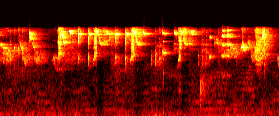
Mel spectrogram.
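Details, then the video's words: Caged long-tailed shrike, billed as a contest-cage champion, delivers harsh squawky chatter mixed with quick, high trilled runs and scratchy notes in varied short phrases, with one brief gap. "Burung kicau raja gantangan | Pentet DM"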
